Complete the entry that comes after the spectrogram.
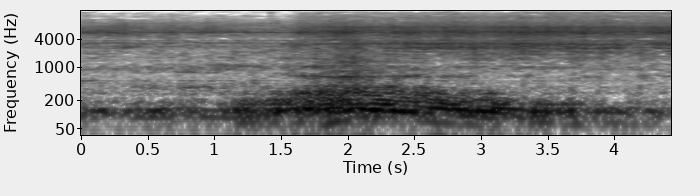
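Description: Chopped green capsicum sizzling as it is sautéed in hot oil with garlic in a nonstick frying pan, with a steady low hum underneath. The sizzle grows a little louder from about a second and a half in.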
